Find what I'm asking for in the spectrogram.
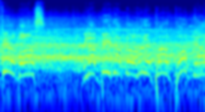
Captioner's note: crowd cheering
